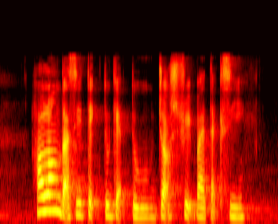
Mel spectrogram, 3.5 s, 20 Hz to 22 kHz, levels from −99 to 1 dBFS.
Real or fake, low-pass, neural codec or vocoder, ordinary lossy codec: real; none; none; none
